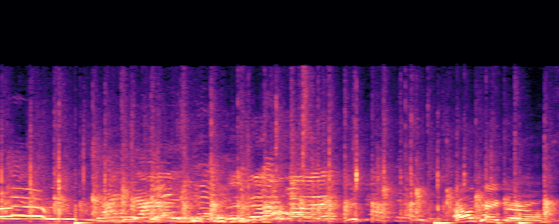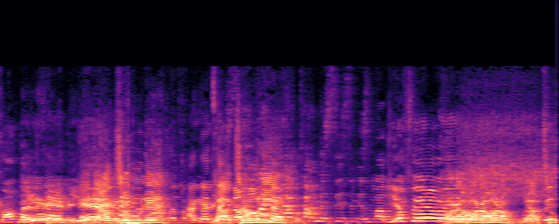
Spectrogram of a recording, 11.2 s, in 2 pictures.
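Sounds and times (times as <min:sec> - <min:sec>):
people clapping: 0:00.0 - 0:05.7
speech: 0:05.0 - 0:11.1.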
